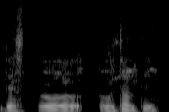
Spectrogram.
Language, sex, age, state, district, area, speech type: Odia, male, 60+, Odisha, Mayurbhanj, rural, spontaneous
